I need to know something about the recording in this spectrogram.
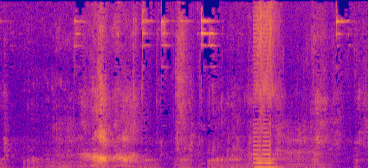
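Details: Annie, a six-year-old Staffordshire Bull Terrier, plays with Bear, a young Border Terrier puppy, in Salford: a rough growl, then a short harmonic bark-like yelp, over low grumbling.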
